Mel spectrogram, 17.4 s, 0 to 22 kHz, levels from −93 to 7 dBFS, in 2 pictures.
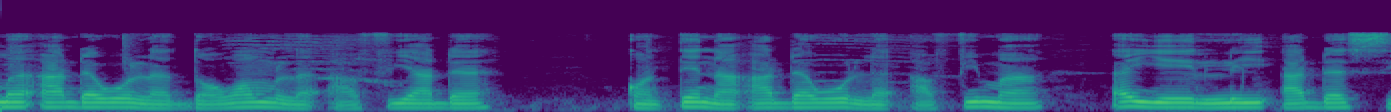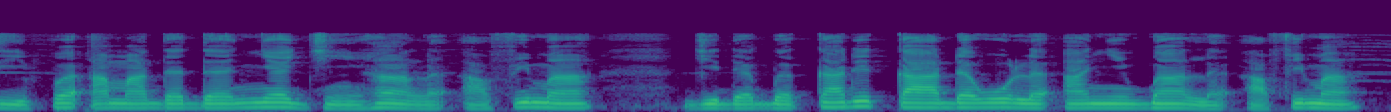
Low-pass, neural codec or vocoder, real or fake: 7.2 kHz; none; real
